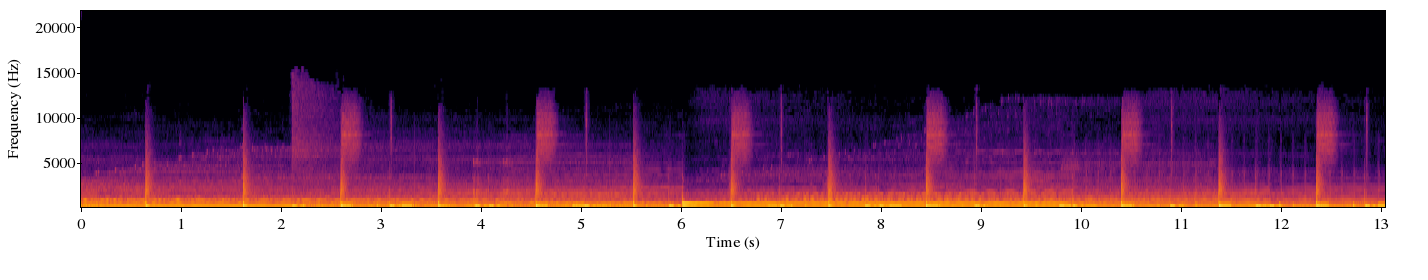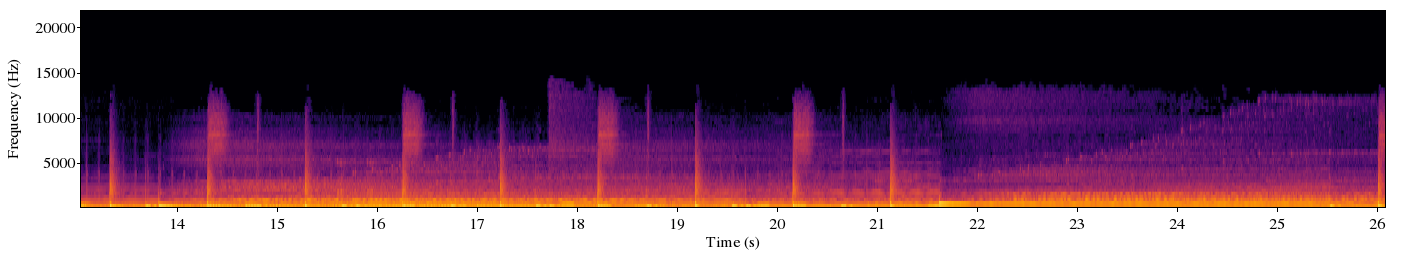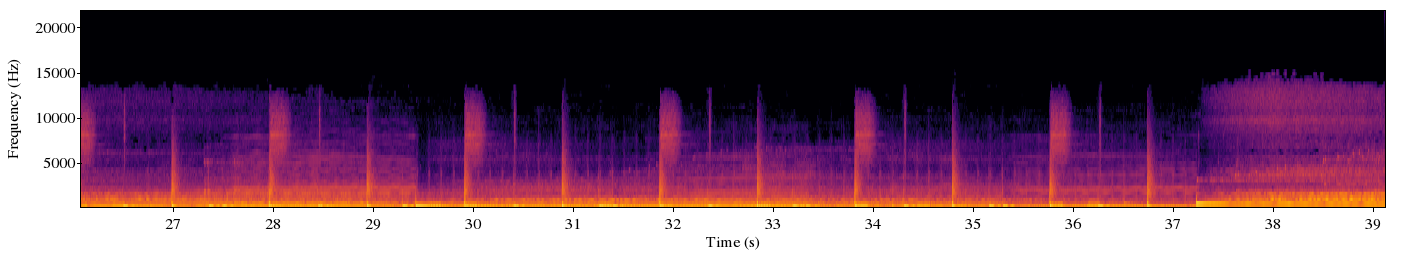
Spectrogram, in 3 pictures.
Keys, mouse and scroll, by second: 1.0 s, 4.8 Tab, 5.2 middle click, 6.0 3, 6.6 click, 7.3 KP_1, 9.3-10.5 shift+middle drag, 10.5 s, 12.5 Tab, 13.2 ctrl+a, 14.3 Tab, 15.0 ctrl+b, 19.7 middle click, 20.6-21.4 scroll up 1, 21.4-21.9 scroll up 1, 21.9-23.8 drag, 23.8 KP_1, 25.1 s, 28.3 Tab, 28.9-29.7 right drag, 29.7-30.1 scroll up 2, 30.1 scroll down 2, 31.1 click, 31.4 scroll down 1, 32.3-33.4 drag, 35.1-37.9 drag, 37.9 g.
